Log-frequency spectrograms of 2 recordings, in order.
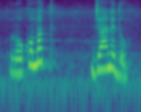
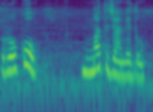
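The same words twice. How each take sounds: First: The pause comes right after 'mat'. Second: The pause comes right after 'roko'.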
